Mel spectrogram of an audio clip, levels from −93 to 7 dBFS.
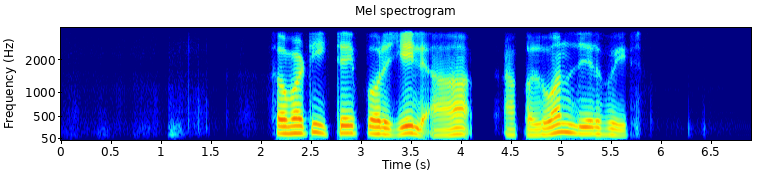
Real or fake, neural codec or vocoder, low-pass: fake; codec, 16 kHz, 0.3 kbps, FocalCodec; 3.6 kHz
